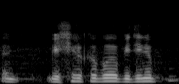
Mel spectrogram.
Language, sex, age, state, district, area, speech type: Bodo, male, 60+, Assam, Udalguri, rural, spontaneous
